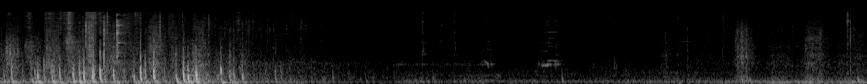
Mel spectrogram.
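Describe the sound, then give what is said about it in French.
Horses gallop along a long track during Japanese mounted archery, a dense, loud drumming of hoofbeats for about three seconds, then thinning to sparse, quieter clatter and ticks. “Les cavaliers doivent galoper sur une piste longue de plus de 200 mètres et atteindre trois cibles distinctes.”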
